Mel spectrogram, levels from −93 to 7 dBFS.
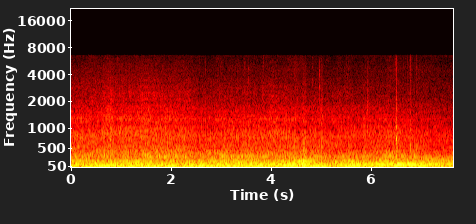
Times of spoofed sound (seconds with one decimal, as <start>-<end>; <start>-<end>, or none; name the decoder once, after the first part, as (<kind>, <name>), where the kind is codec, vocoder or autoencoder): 4.2-4.7 (codec, SNAC)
